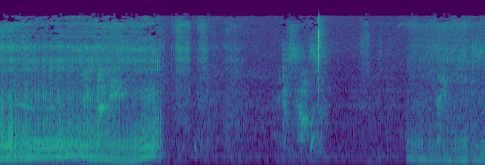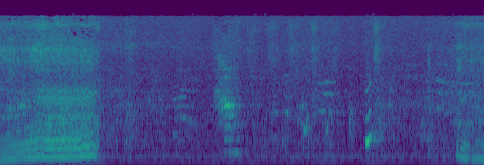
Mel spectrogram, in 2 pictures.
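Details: Drawn-out, groaning snores with rising and falling pitch, about two seconds each, with quiet breathing noises between them: snoring.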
